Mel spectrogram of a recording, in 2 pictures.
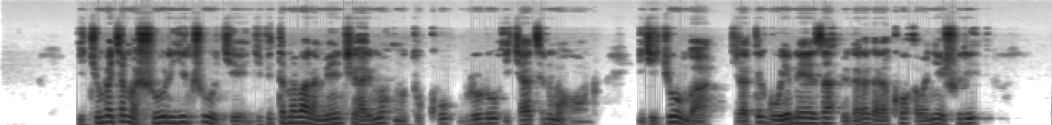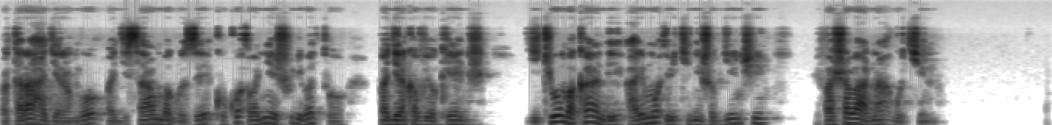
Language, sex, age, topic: Kinyarwanda, male, 25-35, education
